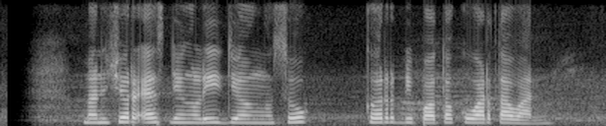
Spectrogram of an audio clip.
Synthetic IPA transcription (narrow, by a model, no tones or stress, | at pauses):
manuʃurɛsd͡ʒɨŋlid͡ʒɨŋsukː | ɨrdipɔt̪ɔkuwart̪awan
